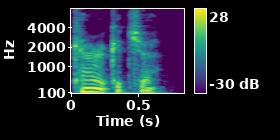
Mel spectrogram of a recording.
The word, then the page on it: caricature: British English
